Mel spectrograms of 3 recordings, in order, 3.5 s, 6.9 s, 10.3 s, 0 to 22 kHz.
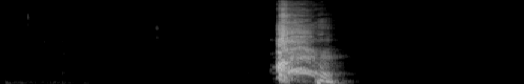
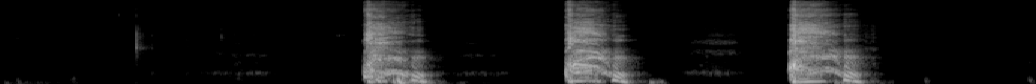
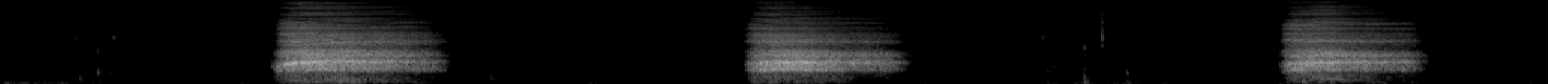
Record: {
  "cough_length": "3.5 s",
  "cough_amplitude": 32766,
  "cough_signal_mean_std_ratio": 0.22,
  "three_cough_length": "6.9 s",
  "three_cough_amplitude": 32441,
  "three_cough_signal_mean_std_ratio": 0.33,
  "exhalation_length": "10.3 s",
  "exhalation_amplitude": 7546,
  "exhalation_signal_mean_std_ratio": 0.38,
  "survey_phase": "beta (2021-08-13 to 2022-03-07)",
  "age": "18-44",
  "gender": "Male",
  "wearing_mask": "No",
  "symptom_runny_or_blocked_nose": true,
  "smoker_status": "Never smoked",
  "respiratory_condition_asthma": false,
  "respiratory_condition_other": false,
  "recruitment_source": "REACT",
  "submission_delay": "22 days",
  "covid_test_result": "Negative",
  "covid_test_method": "RT-qPCR",
  "influenza_a_test_result": "Negative",
  "influenza_b_test_result": "Negative"
}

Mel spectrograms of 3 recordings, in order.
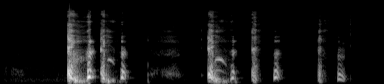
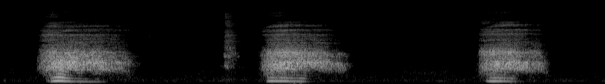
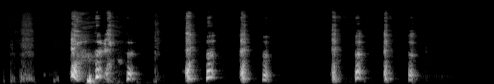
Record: {
  "cough_length": "3.8 s",
  "cough_amplitude": 32768,
  "cough_signal_mean_std_ratio": 0.27,
  "exhalation_length": "6.1 s",
  "exhalation_amplitude": 11279,
  "exhalation_signal_mean_std_ratio": 0.51,
  "three_cough_length": "4.9 s",
  "three_cough_amplitude": 27595,
  "three_cough_signal_mean_std_ratio": 0.31,
  "survey_phase": "beta (2021-08-13 to 2022-03-07)",
  "age": "18-44",
  "gender": "Female",
  "wearing_mask": "No",
  "symptom_cough_any": true,
  "symptom_onset": "3 days",
  "smoker_status": "Never smoked",
  "respiratory_condition_asthma": false,
  "respiratory_condition_other": false,
  "recruitment_source": "REACT",
  "submission_delay": "4 days",
  "covid_test_result": "Negative",
  "covid_test_method": "RT-qPCR",
  "influenza_a_test_result": "Negative",
  "influenza_b_test_result": "Negative"
}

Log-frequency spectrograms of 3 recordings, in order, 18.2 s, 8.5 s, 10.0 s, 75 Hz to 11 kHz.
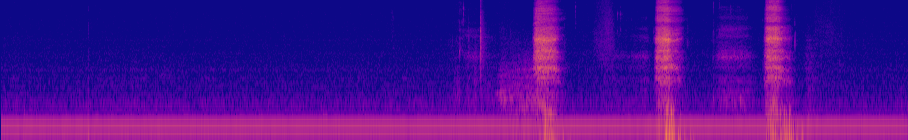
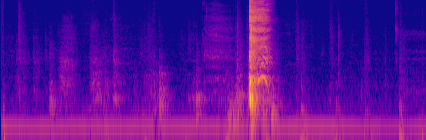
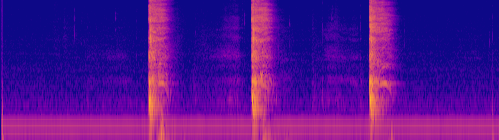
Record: {
  "exhalation_length": "18.2 s",
  "exhalation_amplitude": 1515,
  "exhalation_signal_mean_std_ratio": 0.39,
  "cough_length": "8.5 s",
  "cough_amplitude": 12016,
  "cough_signal_mean_std_ratio": 0.18,
  "three_cough_length": "10.0 s",
  "three_cough_amplitude": 8941,
  "three_cough_signal_mean_std_ratio": 0.24,
  "survey_phase": "beta (2021-08-13 to 2022-03-07)",
  "age": "65+",
  "gender": "Female",
  "wearing_mask": "No",
  "symptom_none": true,
  "symptom_onset": "12 days",
  "smoker_status": "Ex-smoker",
  "respiratory_condition_asthma": false,
  "respiratory_condition_other": false,
  "recruitment_source": "REACT",
  "submission_delay": "11 days",
  "covid_test_result": "Negative",
  "covid_test_method": "RT-qPCR"
}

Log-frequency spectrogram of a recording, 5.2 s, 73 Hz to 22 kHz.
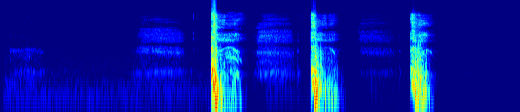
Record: {
  "three_cough_length": "5.2 s",
  "three_cough_amplitude": 32768,
  "three_cough_signal_mean_std_ratio": 0.22,
  "survey_phase": "beta (2021-08-13 to 2022-03-07)",
  "age": "18-44",
  "gender": "Female",
  "wearing_mask": "No",
  "symptom_cough_any": true,
  "symptom_runny_or_blocked_nose": true,
  "symptom_headache": true,
  "smoker_status": "Never smoked",
  "respiratory_condition_asthma": false,
  "respiratory_condition_other": false,
  "recruitment_source": "Test and Trace",
  "submission_delay": "2 days",
  "covid_test_result": "Positive",
  "covid_test_method": "RT-qPCR",
  "covid_ct_value": 16.0,
  "covid_ct_gene": "ORF1ab gene",
  "covid_ct_mean": 16.3,
  "covid_viral_load": "4500000 copies/ml",
  "covid_viral_load_category": "High viral load (>1M copies/ml)"
}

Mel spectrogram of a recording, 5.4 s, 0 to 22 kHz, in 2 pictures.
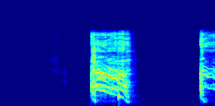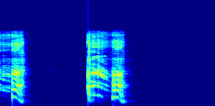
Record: {
  "three_cough_length": "5.4 s",
  "three_cough_amplitude": 32767,
  "three_cough_signal_mean_std_ratio": 0.39,
  "survey_phase": "beta (2021-08-13 to 2022-03-07)",
  "age": "45-64",
  "gender": "Male",
  "wearing_mask": "No",
  "symptom_none": true,
  "smoker_status": "Never smoked",
  "respiratory_condition_asthma": false,
  "respiratory_condition_other": false,
  "recruitment_source": "Test and Trace",
  "submission_delay": "1 day",
  "covid_test_result": "Negative",
  "covid_test_method": "ePCR"
}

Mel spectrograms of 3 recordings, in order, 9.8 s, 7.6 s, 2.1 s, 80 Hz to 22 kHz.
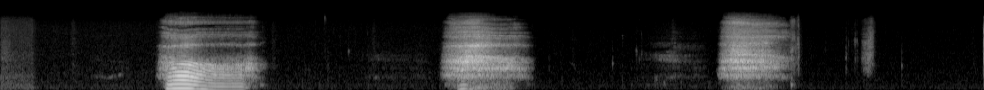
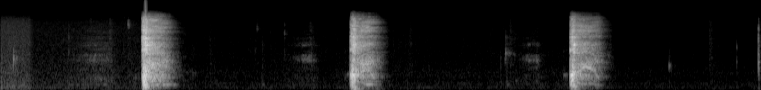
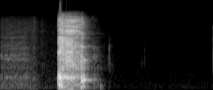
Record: {
  "exhalation_length": "9.8 s",
  "exhalation_amplitude": 12504,
  "exhalation_signal_mean_std_ratio": 0.31,
  "three_cough_length": "7.6 s",
  "three_cough_amplitude": 26027,
  "three_cough_signal_mean_std_ratio": 0.18,
  "cough_length": "2.1 s",
  "cough_amplitude": 26028,
  "cough_signal_mean_std_ratio": 0.28,
  "survey_phase": "beta (2021-08-13 to 2022-03-07)",
  "age": "65+",
  "gender": "Female",
  "wearing_mask": "No",
  "symptom_none": true,
  "smoker_status": "Never smoked",
  "respiratory_condition_asthma": false,
  "respiratory_condition_other": false,
  "recruitment_source": "REACT",
  "submission_delay": "2 days",
  "covid_test_result": "Negative",
  "covid_test_method": "RT-qPCR",
  "influenza_a_test_result": "Negative",
  "influenza_b_test_result": "Negative"
}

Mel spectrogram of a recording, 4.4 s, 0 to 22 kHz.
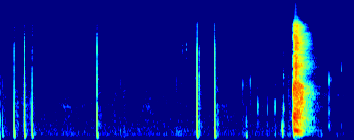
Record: {
  "cough_length": "4.4 s",
  "cough_amplitude": 29518,
  "cough_signal_mean_std_ratio": 0.13,
  "survey_phase": "beta (2021-08-13 to 2022-03-07)",
  "age": "18-44",
  "gender": "Female",
  "wearing_mask": "No",
  "symptom_runny_or_blocked_nose": true,
  "symptom_sore_throat": true,
  "symptom_fatigue": true,
  "symptom_change_to_sense_of_smell_or_taste": true,
  "symptom_onset": "5 days",
  "smoker_status": "Never smoked",
  "respiratory_condition_asthma": false,
  "respiratory_condition_other": false,
  "recruitment_source": "Test and Trace",
  "submission_delay": "2 days",
  "covid_test_result": "Positive",
  "covid_test_method": "RT-qPCR",
  "covid_ct_value": 24.3,
  "covid_ct_gene": "ORF1ab gene",
  "covid_ct_mean": 24.3,
  "covid_viral_load": "11000 copies/ml",
  "covid_viral_load_category": "Low viral load (10K-1M copies/ml)"
}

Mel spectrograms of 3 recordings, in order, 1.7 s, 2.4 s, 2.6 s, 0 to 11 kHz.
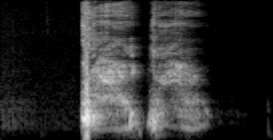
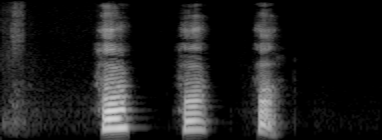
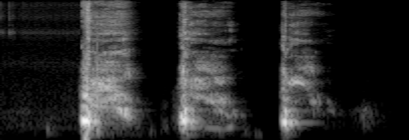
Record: {
  "cough_length": "1.7 s",
  "cough_amplitude": 29204,
  "cough_signal_mean_std_ratio": 0.31,
  "exhalation_length": "2.4 s",
  "exhalation_amplitude": 22620,
  "exhalation_signal_mean_std_ratio": 0.28,
  "three_cough_length": "2.6 s",
  "three_cough_amplitude": 29204,
  "three_cough_signal_mean_std_ratio": 0.26,
  "survey_phase": "beta (2021-08-13 to 2022-03-07)",
  "age": "45-64",
  "gender": "Male",
  "wearing_mask": "No",
  "symptom_none": true,
  "smoker_status": "Never smoked",
  "respiratory_condition_asthma": false,
  "respiratory_condition_other": false,
  "recruitment_source": "REACT",
  "submission_delay": "1 day",
  "covid_test_result": "Negative",
  "covid_test_method": "RT-qPCR",
  "influenza_a_test_result": "Negative",
  "influenza_b_test_result": "Negative"
}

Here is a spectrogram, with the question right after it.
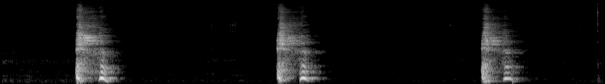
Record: {
  "three_cough_length": "6.1 s",
  "three_cough_amplitude": 32768,
  "three_cough_signal_mean_std_ratio": 0.29,
  "survey_phase": "beta (2021-08-13 to 2022-03-07)",
  "age": "45-64",
  "gender": "Female",
  "wearing_mask": "No",
  "symptom_none": true,
  "smoker_status": "Never smoked",
  "respiratory_condition_asthma": false,
  "respiratory_condition_other": false,
  "recruitment_source": "REACT",
  "submission_delay": "2 days",
  "covid_test_result": "Negative",
  "covid_test_method": "RT-qPCR"
}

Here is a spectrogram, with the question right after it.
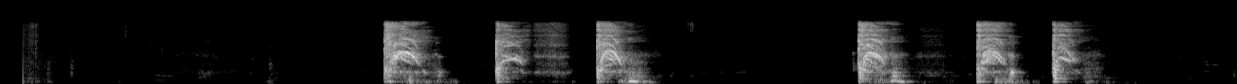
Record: {
  "cough_length": "12.4 s",
  "cough_amplitude": 30919,
  "cough_signal_mean_std_ratio": 0.33,
  "survey_phase": "alpha (2021-03-01 to 2021-08-12)",
  "age": "45-64",
  "gender": "Male",
  "wearing_mask": "No",
  "symptom_none": true,
  "smoker_status": "Never smoked",
  "respiratory_condition_asthma": false,
  "respiratory_condition_other": false,
  "recruitment_source": "REACT",
  "submission_delay": "2 days",
  "covid_test_result": "Negative",
  "covid_test_method": "RT-qPCR"
}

